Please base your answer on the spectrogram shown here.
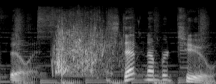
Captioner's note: water splashes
